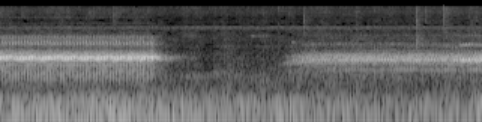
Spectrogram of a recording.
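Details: Lake Houston frogs singing before a thunderstorm; the shrill continuous trilling chorus cuts off abruptly after about a second, falls quiet for roughly a second, then gradually builds back up, with low rumble underneath.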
